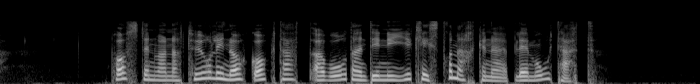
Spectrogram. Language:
Norwegian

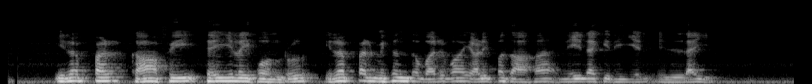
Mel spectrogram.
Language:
Tamil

